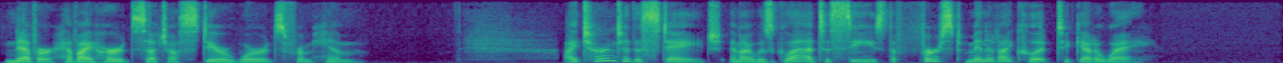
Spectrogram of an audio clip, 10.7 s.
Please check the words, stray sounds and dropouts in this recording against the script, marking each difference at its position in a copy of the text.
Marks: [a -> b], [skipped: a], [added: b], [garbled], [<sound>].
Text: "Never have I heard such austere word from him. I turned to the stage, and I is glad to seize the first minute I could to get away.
"Never have I heard such austere [word -> words] from him. I turned to the stage, and I [is -> was] glad to seize the first minute I could to get away.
